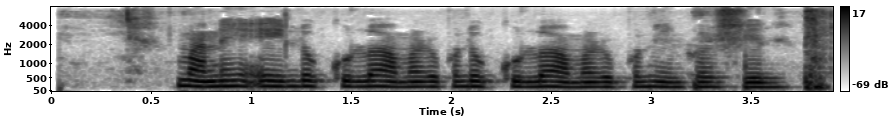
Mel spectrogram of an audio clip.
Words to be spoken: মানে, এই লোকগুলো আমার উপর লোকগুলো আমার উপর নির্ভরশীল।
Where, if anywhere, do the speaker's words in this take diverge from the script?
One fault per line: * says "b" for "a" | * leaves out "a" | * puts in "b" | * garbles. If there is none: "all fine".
all fine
